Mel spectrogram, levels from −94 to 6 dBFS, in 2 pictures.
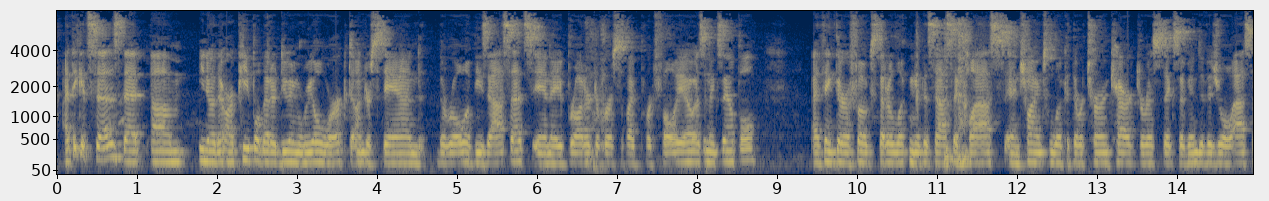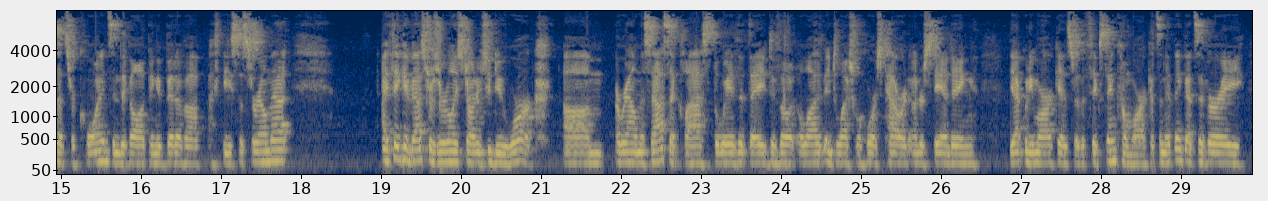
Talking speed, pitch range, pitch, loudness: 215 wpm, 135-145 Hz, 140 Hz, -19 LUFS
